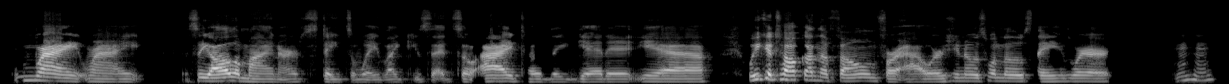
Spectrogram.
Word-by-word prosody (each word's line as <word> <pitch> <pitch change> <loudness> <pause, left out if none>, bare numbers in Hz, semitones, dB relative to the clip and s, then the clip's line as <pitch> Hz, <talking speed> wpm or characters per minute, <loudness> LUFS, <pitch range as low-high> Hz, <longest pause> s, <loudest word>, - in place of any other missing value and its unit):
Right, 175 -7 +6
right. 125 -2 -4 0.4
See, 165 -1 -2
all 160 +3 +8
of 165 - +2
mine 125 -3 -3
are 120 +2 -7
states 120 -1 -10
away 115 -1 -10
like 115 +1 -12
you 115 - -17
said, 115 0 -10
so - - -5
I 145 0 +6
totally 125 -3 -10
get 125 +1 -6
it 125 0 -4
Yeah, 130 -1 -1 0.4
we 210 +4 +2
could 225 - +5
talk 210 -2 +5
on 200 -1 0
the 170 -2 -1
phone 160 0 -3
for 130 -4 -2
hours, 130 +3 -4
you 155 - -8
know, 155 -1 -5
it's 150 0 -6
one 170 -2 -5
of - - -12
those 145 -1 -4
things 140 +1 -6
where 140 - -1 0.7
Mhm. 210 +2 -13
140 Hz, 170 wpm, -23 LUFS, 125-160 Hz, 0.7 s, all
